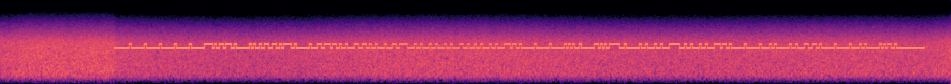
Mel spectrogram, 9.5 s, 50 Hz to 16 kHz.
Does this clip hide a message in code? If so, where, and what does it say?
Yes: RTTY (50 baud, 450 Hz shift) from 1.1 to 9.2 s, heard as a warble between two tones, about 2350 Hz centre, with radio static. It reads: FIEU 8790 YRT5 K8KS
